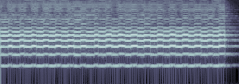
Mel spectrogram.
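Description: A saxophone holding a single high note with a slight vibrato, the sustained closing note of the piece.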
